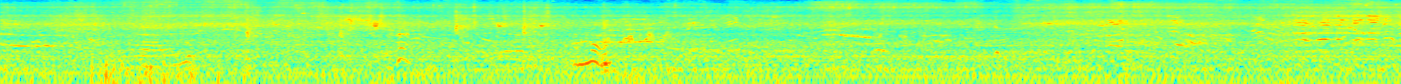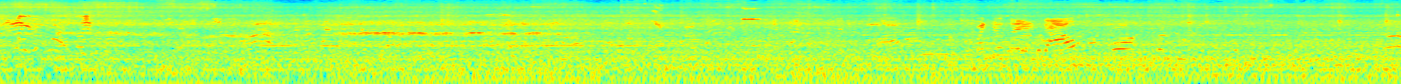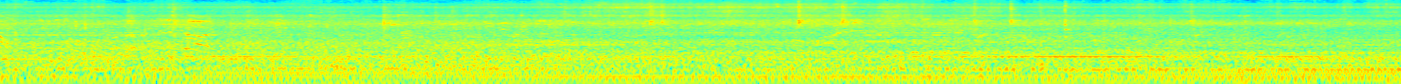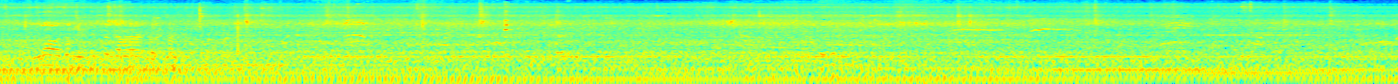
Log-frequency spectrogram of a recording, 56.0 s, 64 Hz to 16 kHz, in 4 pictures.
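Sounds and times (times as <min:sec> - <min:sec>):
low mechanical hum of machinery: 0:00.0 - 0:56.0
people's voices: 0:00.0 - 0:56.0.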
